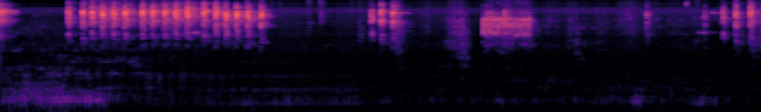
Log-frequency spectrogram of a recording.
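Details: Eurasian tree sparrow lure sound: a long run of rapid, harsh chirps, then scattered shorter buzzy bursts and single chips, with faint low background hum.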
